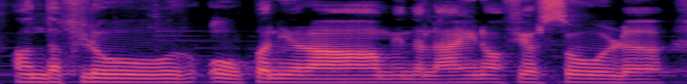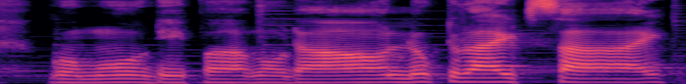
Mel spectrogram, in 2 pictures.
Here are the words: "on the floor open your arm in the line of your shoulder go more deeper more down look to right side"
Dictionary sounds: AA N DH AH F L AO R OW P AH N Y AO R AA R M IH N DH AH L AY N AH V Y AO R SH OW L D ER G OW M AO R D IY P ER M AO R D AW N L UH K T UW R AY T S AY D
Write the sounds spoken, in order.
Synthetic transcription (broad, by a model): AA N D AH F L AO R OW P AH N Y AO R AA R M IH N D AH L AY N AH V Y AO R S OW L D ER G OW M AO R D IY P ER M AO D AW N L UH K T UW R AY T S AY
